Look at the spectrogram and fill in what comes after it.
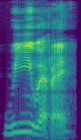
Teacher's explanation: the V's in vivere are pronounced as W. So there's two V's in vivere, and they both sound like W.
